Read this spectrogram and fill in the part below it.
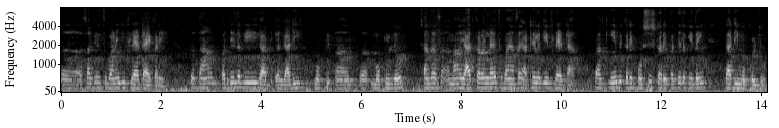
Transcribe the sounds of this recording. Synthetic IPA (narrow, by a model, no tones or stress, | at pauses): ɐsãkʰesʊbʱaːɽ̃id͡ʑiːflɛːʈaːɦekɐɾe | t̪ɐt̪ɐʋ̤ãpɐ̃ɲd͡ʑelɐɠeɡaː | ɡaːɗi | moːk | moːkɪld͡ʑoː | t͡ɕʰãːt̪ɐãmãjaːd̪kɐɾəɽ̃laːesʊbʱaːɽ̃iɐsãkeɐʈʰẽlɐɠeflɛːʈaː | t̪ɐʋ̤ãkiːə̃bɪkɐɾekoːʃɪʃkɐɾepɐ̃ɲd͡ʑelɐɠet̪aːĩ | ɡaːɗimoːkɪld͡ʑoː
